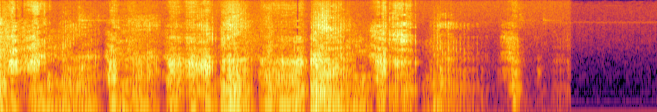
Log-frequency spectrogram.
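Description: Tiger roaring: a loud opening roar followed by a run of shorter pulsing calls that weaken over about four seconds, with one last short call just after, before the sound stops a little past halfway through.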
